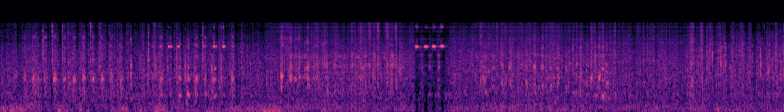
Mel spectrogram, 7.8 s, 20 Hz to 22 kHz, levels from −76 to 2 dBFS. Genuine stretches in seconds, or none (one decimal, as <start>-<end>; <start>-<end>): 0.0-2.7; 7.2-7.8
